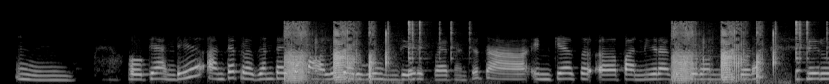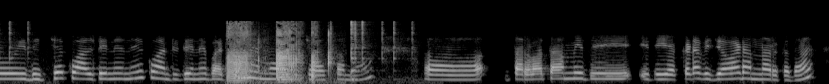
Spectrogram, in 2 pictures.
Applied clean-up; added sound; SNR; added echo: none; Fart; -3 dB; none.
